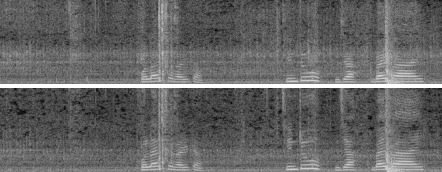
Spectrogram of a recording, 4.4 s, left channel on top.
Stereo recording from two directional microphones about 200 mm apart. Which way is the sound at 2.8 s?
15° right (ahead or behind).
